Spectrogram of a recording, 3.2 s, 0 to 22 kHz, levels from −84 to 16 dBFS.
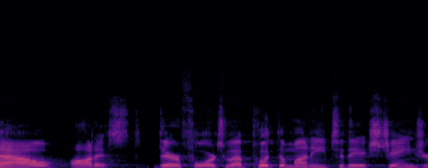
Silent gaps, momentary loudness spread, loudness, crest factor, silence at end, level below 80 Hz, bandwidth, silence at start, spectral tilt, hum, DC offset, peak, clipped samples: none; 8 LU; -38 LUFS; 20 dB; 0 s; under -90 dBFS; 12.5 kHz; 0 s; -4 dB/octave; none; under 0.1%; -18 dBFS; under 0.1%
